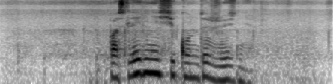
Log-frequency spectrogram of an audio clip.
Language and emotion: Russian, sad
